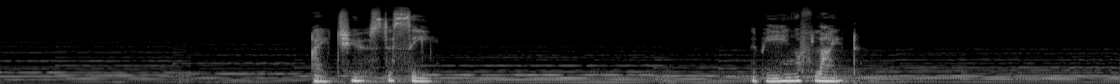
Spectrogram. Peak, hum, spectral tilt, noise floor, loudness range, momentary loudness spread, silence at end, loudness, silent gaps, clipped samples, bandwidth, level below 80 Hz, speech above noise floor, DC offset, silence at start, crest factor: -6 dBFS; none; -4.5 dB/octave; -46 dBFS; 10 LU; 26 LU; 0 s; -22 LUFS; none; under 0.1%; 15 kHz; -56 dBFS; 25 dB; under 0.1%; 0 s; 22 dB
